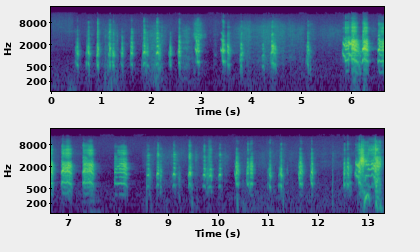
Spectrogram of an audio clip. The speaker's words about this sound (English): damn chicken quiet!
